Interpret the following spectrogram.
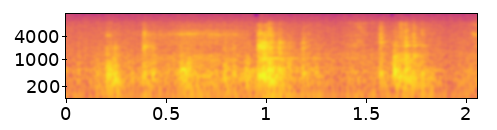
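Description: An H4 halogen headlight globe being unclipped by hand from the back of the headlight housing: a few faint, irregular clicks and scrapes of metal and plastic.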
